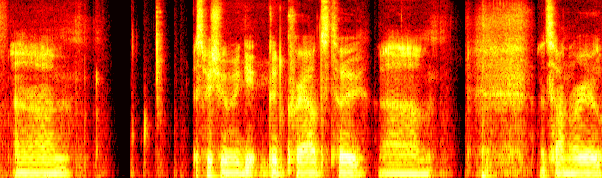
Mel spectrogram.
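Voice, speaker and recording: Very slow, monotone, flat delivery in a New Zealand accent, broken by long, frequent pauses. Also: man, very deep, low pitch for a man. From New Zealand, Christchurch. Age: 20s. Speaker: rugby player. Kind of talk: interview. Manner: halting.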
